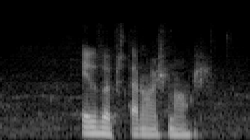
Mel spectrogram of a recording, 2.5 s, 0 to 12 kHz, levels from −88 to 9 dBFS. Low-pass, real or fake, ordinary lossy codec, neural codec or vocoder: 7.2 kHz; fake; MP3, 96 kbps; codec, 16 kHz, 1 kbps, X-Codec, HuBERT features, trained on general audio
